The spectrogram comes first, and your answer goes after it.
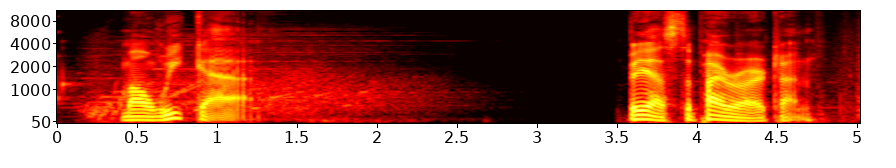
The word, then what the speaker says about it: Mavuika: I want to say MAVUIKA, but apparently that's wrong. MAVUIKA.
